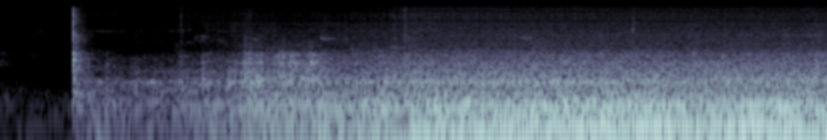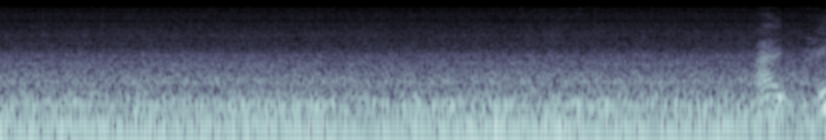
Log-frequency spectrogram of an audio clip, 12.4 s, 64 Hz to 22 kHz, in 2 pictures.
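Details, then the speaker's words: Vintage Sears Homart belt-drive window fan with a 1/6 HP Craftsman motor, dusty and probably needing a new belt and lubrication, winding up to a steady, even hum on high with no rubbing or knocking; runs smoother on high than on low. "it's actually performs better on high than it does on low honestly it runs smoother at least interesting"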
